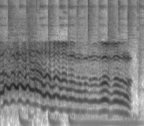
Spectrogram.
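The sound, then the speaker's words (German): A person imitates a goat, letting out one long, wavering bleat that trembles for nearly two seconds before cutting off, loud. “warst du das mit dem leichten... Ähm Ziegigen Abgang?”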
